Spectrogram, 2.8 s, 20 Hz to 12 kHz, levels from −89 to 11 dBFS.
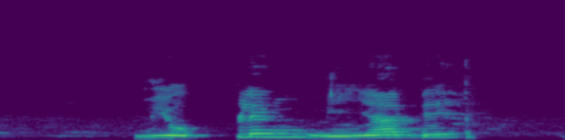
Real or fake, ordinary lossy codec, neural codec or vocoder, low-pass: real; AAC, 64 kbps; none; 7.2 kHz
